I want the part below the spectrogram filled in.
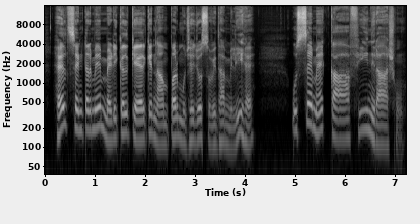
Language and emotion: Hindi, sad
